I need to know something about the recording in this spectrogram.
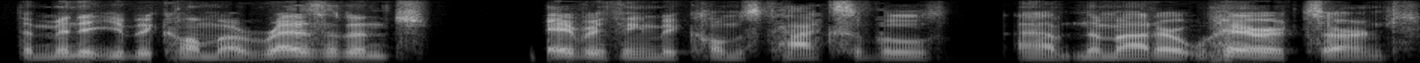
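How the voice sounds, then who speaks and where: Irish man, low smooth voice. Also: quick pace, no room sound. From Ireland. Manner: steady explaining with frequent "again" and "um". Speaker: tax webinar presenter. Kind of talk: explanatory webinar presentation. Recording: slightly dull, dry webinar audio.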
